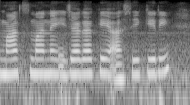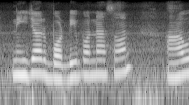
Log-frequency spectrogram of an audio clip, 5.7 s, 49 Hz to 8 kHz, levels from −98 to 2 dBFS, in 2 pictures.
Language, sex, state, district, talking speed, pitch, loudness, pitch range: Odia, female, Odisha, Sambalpur, 115 wpm, 225 Hz, -16 LUFS, 215-230 Hz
